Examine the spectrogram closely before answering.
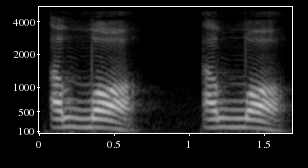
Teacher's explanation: أريد منك أن تهتم بتغليظ لفظ الجلالة، لام لفظ الجلالة الله · Term: تغليظ اللام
